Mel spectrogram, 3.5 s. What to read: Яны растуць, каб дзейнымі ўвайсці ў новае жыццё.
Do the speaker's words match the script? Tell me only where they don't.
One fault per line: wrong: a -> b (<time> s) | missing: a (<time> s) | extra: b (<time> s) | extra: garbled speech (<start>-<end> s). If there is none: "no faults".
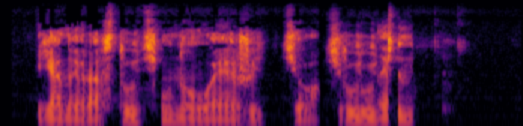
missing: каб дзейнымі ўвайсці (1.1 s)
extra: garbled speech (2.1-2.8 s)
